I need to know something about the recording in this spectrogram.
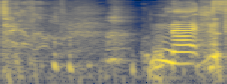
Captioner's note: laughs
